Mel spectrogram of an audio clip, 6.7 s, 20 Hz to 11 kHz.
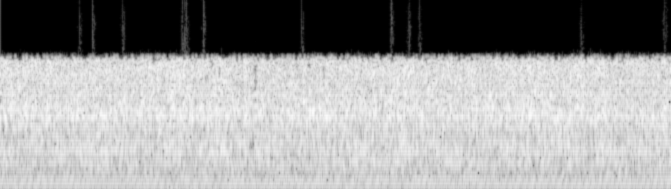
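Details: Wood-Mizer LT40HD sawmill engine with a new carburetor, after carburetor adjustment: a steady, even drone with a low, regular beat and no hunting; the surge has settled, though the needle may need another half turn.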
